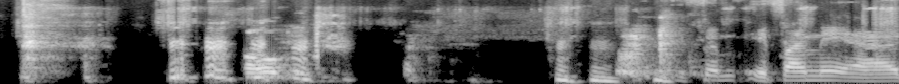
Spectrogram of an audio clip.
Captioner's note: chuckling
